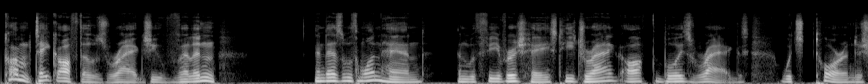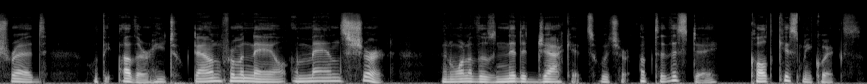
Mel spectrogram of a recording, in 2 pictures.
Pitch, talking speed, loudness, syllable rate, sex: 130 Hz, 185 wpm, -19 LUFS, 4.9 syllables/s, male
